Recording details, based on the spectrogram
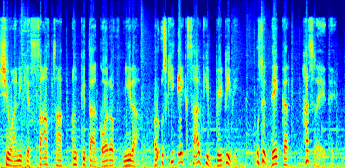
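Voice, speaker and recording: A man's voice: medium pitch, expressive, unhurried, over music. A man narrating a scripted audio drama in a dramatic storytelling style.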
